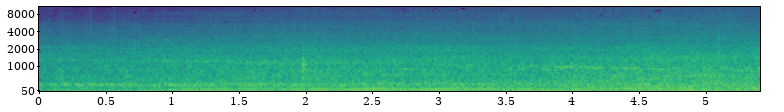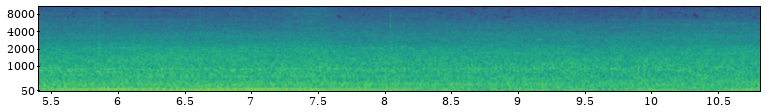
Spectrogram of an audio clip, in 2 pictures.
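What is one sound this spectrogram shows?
A car engine rumbles as a car drives past nearby.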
